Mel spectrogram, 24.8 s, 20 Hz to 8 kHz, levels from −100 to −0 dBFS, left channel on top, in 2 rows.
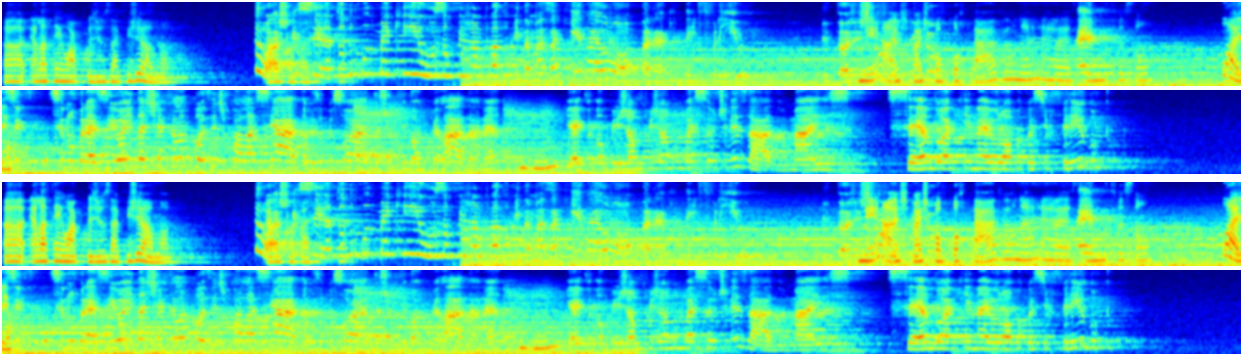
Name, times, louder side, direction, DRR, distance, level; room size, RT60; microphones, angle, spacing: voice 1, 0.0-1.7 2.6-3.1 8.5-11.0 11.3-11.5 12.2-12.5 17.5-18.0, right 3 dB, 50° right, 8 dB, 1.1 m, -27 dB
voice 2, 2.5-7.5 8.2-9.4 10.7-10.9 12.2-12.6 12.9-17.4 18.0-20.9 21.3-23.5, left 1 dB, 25° left, 6 dB, 4.2 m, -31 dB
sound 1, 4.6-18.7, right 3 dB, 75° right, 0.9 m, -34 dB
sound 2, 15.9-16.8 17.4-18.1 18.9-19.6 20.4-21.0 21.9-22.6, equal, 45° left, 2.4 m, -42 dB
29.0 x 21.5 x 9.2 m, 1.3 s
head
